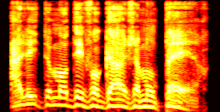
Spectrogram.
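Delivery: high, impatient retort; exasperated. A narrator's reading. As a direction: fling it at him, fed up. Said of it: "lança William excédé". (excédé, voix haut perchée)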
